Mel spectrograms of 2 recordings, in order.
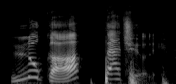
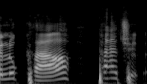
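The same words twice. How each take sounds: First: लुका पैचियोली slow, syllable by syllable, the Italian way; correct pronunciation. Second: लुका पैच- said with an English-style accent, cut off; mock the anglicized पैच- the wrong way; anglicized wrong pronunciation. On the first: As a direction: spell out लुका पैचियोली slowly and carefully. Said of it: "ऐसा मत बोलना". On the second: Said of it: "ज्यादा अंग्रेजी style में मत करना". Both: Shown as a demonstration.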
